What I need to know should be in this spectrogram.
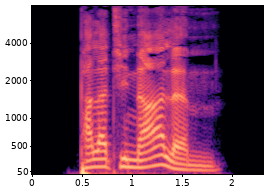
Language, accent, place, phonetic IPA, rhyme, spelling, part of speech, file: German, Germany, Berlin, [palatiˈnaːləm], -aːləm, palatinalem, adjective, De-palatinalem.ogg
- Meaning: strong dative masculine/neuter singular of palatinal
